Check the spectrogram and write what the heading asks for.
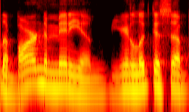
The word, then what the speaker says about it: barndominium: called a barn dominium. You're gonna look this up when we're done talking, Fred. It's amazing. Barn dominium.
